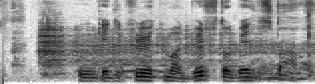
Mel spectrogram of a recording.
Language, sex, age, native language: Icelandic, male, 15, Icelandic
